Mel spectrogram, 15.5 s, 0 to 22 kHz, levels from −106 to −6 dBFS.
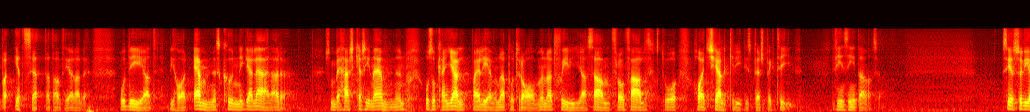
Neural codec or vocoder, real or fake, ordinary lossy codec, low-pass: codec, 16 kHz, about 1 kbps, DyCAST, with the encoder's durations; fake; none; none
